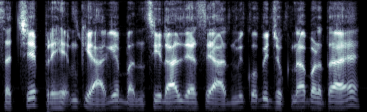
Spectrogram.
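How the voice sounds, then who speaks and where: A man voicing a humble, lovestruck young village blacksmith, earnest and halting, in a Hindi cartoon story. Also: fairly low pitch, a bit bright, no echo, close to an everyday voice. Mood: hopeful, determined.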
